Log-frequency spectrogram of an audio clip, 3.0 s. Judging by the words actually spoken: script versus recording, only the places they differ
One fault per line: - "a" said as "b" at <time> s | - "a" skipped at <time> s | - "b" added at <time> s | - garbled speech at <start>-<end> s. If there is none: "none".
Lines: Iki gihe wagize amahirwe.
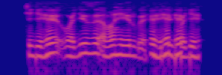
- garbled speech at 2.0-2.7 s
